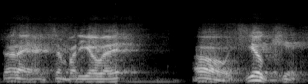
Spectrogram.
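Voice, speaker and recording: A man's voice: medium pitch, fairly quick, pushed and bright. An actor playing a brash, menacing bank robber with slangy tough-guy talk in a 1940s radio drama. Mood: sneering menace. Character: brash, menacing machine-gun bank robber, gang leader. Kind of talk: 1940s radio gangster acting. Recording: echoey 1940s radio recording.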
